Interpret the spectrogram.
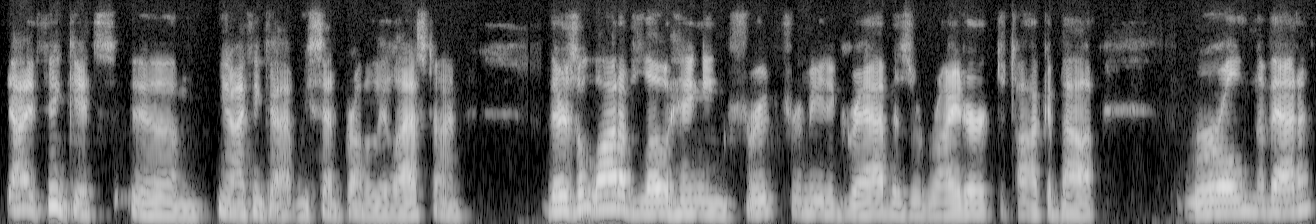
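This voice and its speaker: A man speaking as a guest author in a conversational interview, explaining things in a measured way with pauses to find his words. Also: fairly high pitch, a bit bright, muffled recording. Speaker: guest novelist.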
